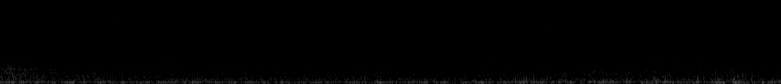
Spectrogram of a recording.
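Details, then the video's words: Pet cat Arang snoring while asleep and apparently dreaming, paw pads twitching; two soft, high whistling wheezes, each about a second and a half long, about four seconds apart, over a low steady rumble. "코고는 아랑이 (snoring cat)"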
